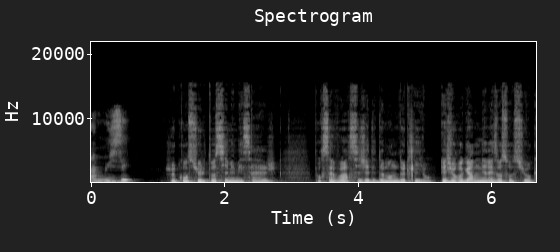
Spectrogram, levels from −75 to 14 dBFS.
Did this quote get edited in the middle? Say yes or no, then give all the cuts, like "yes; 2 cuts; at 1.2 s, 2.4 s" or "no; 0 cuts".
yes; 2 cuts; at 1.0 s, 5.2 s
